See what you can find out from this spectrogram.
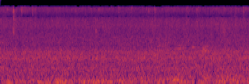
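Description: Steady rain pours down in a dense, even hiss, with soft patter of drops on a surface throughout. No voices, just the continuous wash of rainfall.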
